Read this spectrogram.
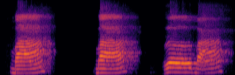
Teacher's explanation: Có âm hờ đằng sau chúng ta đọc như dấu sắc và kéo dài âm thanh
